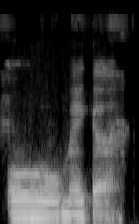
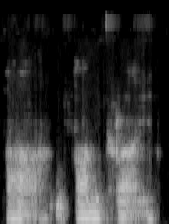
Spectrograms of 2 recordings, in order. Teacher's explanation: Now notice the sound is ah, omicron. Omega has the long O, omega. Omicron has the short O sound, ah, omicron.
